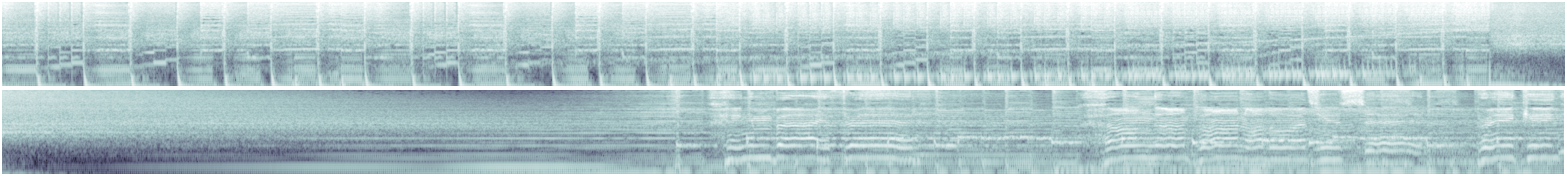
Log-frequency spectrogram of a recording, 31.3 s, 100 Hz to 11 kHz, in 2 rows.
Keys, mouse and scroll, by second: 9.4-10.2 drag, 11.6 space, 18.2 space, 25.2 space, 26.5 click.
